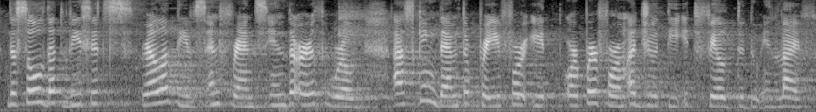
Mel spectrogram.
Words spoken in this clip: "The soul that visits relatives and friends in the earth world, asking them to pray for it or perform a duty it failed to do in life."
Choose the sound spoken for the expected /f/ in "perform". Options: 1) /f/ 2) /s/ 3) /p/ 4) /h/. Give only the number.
1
